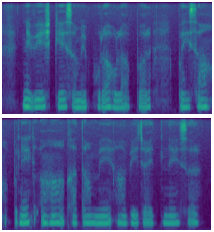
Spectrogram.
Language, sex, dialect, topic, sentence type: Maithili, female, Southern/Standard, banking, question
